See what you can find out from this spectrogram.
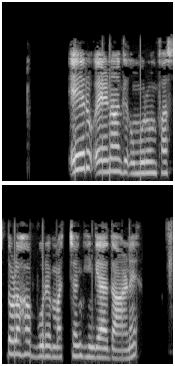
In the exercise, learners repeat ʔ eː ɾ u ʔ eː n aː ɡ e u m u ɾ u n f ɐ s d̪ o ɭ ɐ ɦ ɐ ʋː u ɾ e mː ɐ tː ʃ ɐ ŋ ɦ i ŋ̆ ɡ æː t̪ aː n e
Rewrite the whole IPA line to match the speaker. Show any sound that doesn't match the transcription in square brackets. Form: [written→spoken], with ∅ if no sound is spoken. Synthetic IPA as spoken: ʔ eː ɾ u ʔ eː n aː ɡ e u m u ɾ u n f ɐ s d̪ o ɭ ɐ ɦ ɐ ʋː u ɾ e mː ɐ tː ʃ ɐ ŋ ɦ i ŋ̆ ɡ æː [t̪→d̪] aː n e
